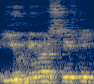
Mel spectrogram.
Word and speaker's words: university: तो यूनिवर्सिटी का उच्चारण यो से हो रहा है ए यूनिवर्सिटी एंड नहीं ए यूनिवर्सिटी degree is no guarantee for India.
